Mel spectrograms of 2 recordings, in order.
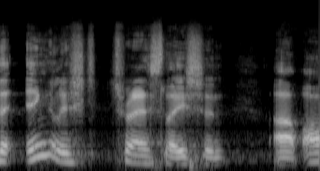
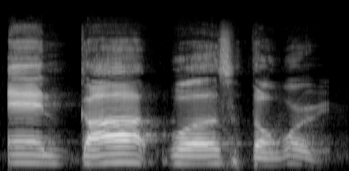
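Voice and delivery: "And God was the Word" slow and louder, word by word; word-for-word rendering; 8 dB louder, much slower than usual. Shown as a demonstration. Teacher finishes the literal Greek order, slow and emphatic. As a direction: lay out "And God was the Word" deliberately, each word weighted. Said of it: "That's what it says in the original language".

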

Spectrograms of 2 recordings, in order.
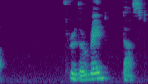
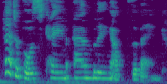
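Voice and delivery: plain reading voice

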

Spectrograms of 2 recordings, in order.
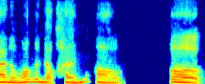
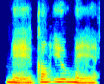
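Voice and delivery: ordinary talk, nothing marked

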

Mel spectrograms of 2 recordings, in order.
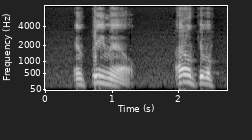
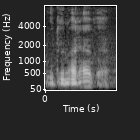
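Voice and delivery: soft echo; 6 semitones lower, 10 dB quieter, faster than usual. Acted. Solemn repeated line, echoed softly.

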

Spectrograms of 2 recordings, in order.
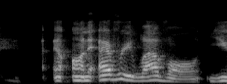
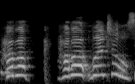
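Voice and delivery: much higher and fast mock coach; coach quoted; faster than usual. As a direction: fire it off as a teasing imitation. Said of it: "And you would be like".

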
